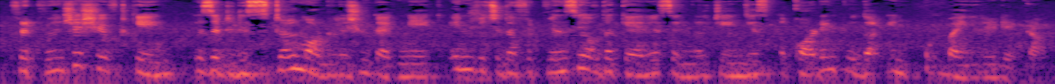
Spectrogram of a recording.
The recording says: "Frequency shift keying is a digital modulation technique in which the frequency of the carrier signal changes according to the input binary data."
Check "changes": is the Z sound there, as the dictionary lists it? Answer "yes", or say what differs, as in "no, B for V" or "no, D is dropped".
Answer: yes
